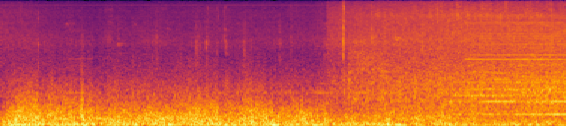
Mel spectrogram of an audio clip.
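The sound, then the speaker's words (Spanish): Heavy rain pours down steadily in a dense, continuous hiss, growing brighter and more intense about halfway through, with a low rumble underneath and no voices. “Si en las grandes ciudades se montan atascos en días lluviosos, imagínate todo un mes sin parar de llover.”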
